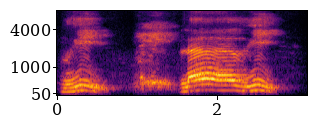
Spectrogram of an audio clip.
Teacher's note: Ghain kasrah tipis ghi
